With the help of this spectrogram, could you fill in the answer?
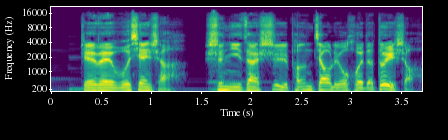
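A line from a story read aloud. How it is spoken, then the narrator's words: Explaining in Japanese. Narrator (Chinese): 川岛繁也 与身边的北冈会用岛国语解释道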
